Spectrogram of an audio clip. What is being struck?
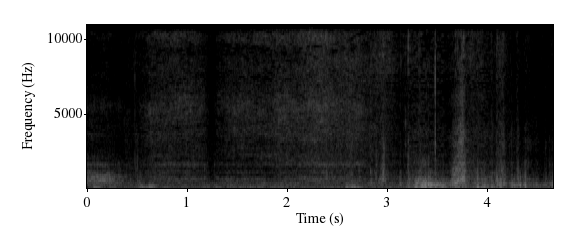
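Cardboard tripod box.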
